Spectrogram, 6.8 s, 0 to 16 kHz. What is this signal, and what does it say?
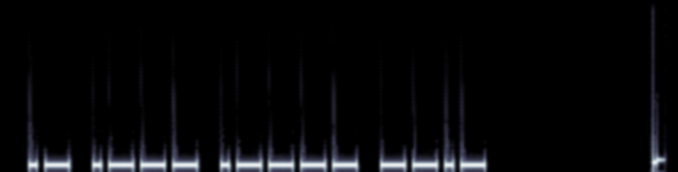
Morse code, heard as a keyed tone, about 15 wpm, 700 Hz. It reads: AJ1Q
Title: USA Callsign DE Callsign - 4 Characters - 15wpm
